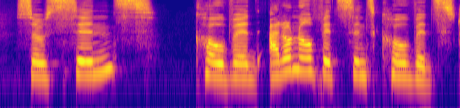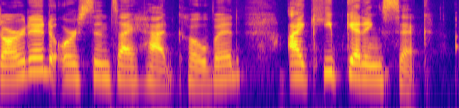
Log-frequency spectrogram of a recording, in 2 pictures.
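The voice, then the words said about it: Congested, stuffy sick voice. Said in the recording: “I have fucking snot coming out of my nose at all times. And I sound like a cross between a Smurf and Gargamel.”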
